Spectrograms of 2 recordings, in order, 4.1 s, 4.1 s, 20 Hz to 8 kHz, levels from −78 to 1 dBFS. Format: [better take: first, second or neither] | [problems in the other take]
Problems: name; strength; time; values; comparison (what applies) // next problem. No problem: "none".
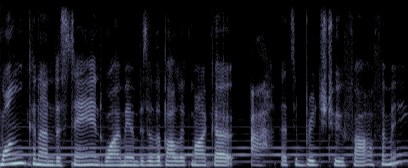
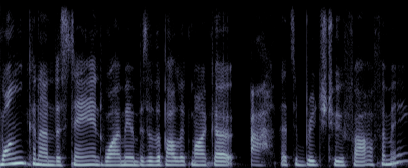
second | background sound (Wind instrument, woodwind instrument); 14 dB below the speech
